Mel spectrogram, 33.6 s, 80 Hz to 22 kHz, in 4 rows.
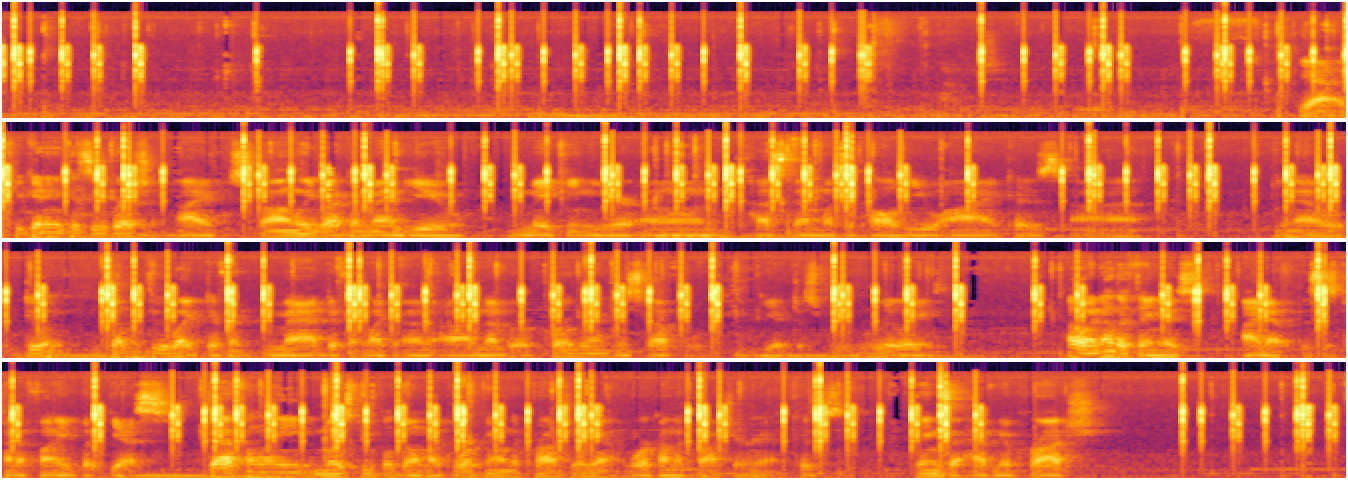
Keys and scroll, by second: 1.4 alt+a, 14.2 alt+a, 19.7 alt+a, 31.6 alt+a.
